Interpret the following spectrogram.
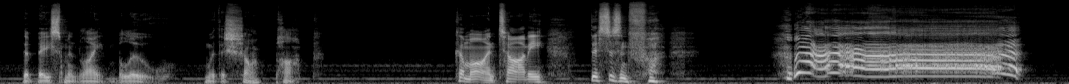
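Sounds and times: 
speech: 0:00.2 - 0:03.2, 0:04.6 - 0:06.9
blood-curdling scream: 0:07.8 - 0:10.3.

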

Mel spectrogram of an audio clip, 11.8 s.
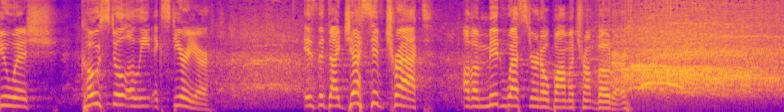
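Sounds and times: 
speech: 0:00.0 - 0:03.5, 0:04.5 - 0:09.6
laughter: 0:02.7 - 0:08.0
audience applauding: 0:08.9 - 0:11.7.

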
